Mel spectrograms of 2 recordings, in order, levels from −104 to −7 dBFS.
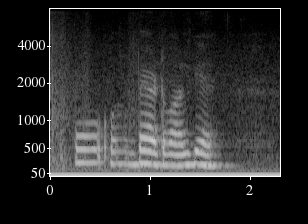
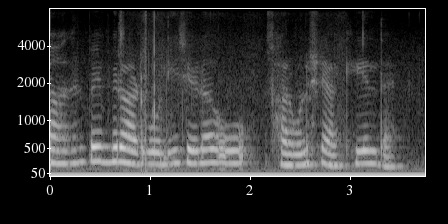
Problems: low volume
